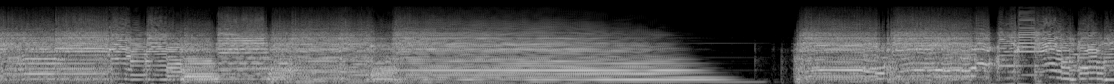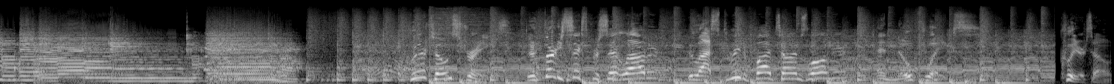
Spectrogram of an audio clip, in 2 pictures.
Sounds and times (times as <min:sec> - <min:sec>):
Music: 0:00.0 - 0:21.7
Speech: 0:15.2 - 0:20.9, 0:21.8 - 0:22.2.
